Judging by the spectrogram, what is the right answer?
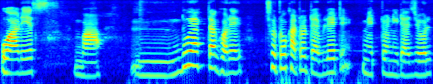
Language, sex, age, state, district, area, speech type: Bengali, female, 30-45, West Bengal, Jhargram, rural, spontaneous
